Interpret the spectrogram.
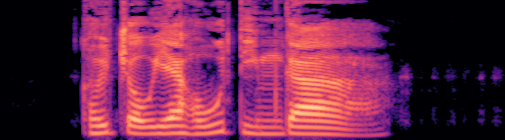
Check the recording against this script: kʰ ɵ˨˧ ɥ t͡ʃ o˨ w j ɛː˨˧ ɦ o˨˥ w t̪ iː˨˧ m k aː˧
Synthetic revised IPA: kʰ ɵ˨˧ ɥ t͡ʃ o˨ w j ɛː˨˧ ɦ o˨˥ w t̪ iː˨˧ m k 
